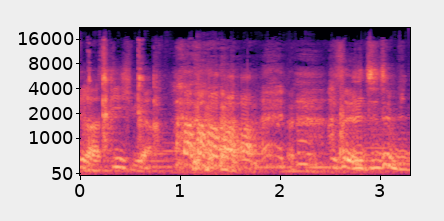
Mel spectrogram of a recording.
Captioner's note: laughing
